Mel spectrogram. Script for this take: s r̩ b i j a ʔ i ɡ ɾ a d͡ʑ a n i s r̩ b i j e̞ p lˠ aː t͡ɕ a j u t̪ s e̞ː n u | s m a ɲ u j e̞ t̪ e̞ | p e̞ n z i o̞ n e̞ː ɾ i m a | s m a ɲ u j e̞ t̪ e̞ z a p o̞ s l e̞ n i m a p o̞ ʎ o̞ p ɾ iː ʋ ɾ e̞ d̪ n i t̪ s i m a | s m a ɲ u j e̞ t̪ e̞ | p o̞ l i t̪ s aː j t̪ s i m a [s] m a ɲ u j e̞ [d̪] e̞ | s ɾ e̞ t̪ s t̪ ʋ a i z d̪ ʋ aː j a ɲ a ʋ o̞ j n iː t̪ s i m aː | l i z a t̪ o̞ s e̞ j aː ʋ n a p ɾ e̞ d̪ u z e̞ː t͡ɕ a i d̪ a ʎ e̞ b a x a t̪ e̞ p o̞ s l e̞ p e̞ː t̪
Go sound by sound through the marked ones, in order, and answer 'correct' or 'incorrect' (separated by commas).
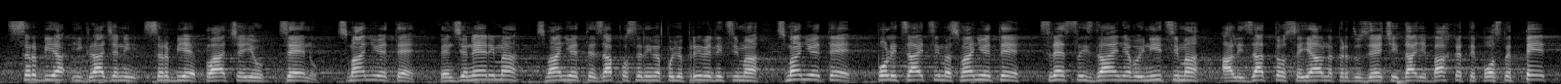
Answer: correct, incorrect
